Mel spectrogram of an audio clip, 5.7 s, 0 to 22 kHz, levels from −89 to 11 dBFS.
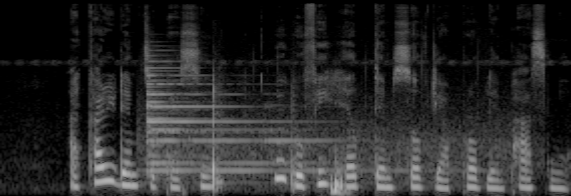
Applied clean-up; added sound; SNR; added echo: none; Walk, footsteps + Church bell; 7 dB; none.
